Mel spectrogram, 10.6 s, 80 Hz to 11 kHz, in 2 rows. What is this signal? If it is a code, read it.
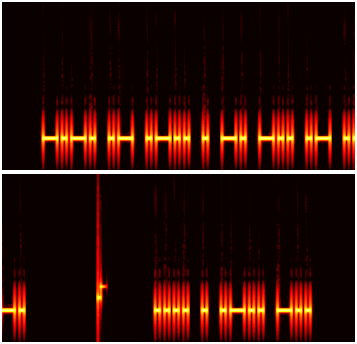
Morse code, heard as a keyed tone, about 17 wpm, 700 Hz. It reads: CALENDAR HELD
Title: Sentences from Top 1600 Words - New Word Drill - 17wpm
